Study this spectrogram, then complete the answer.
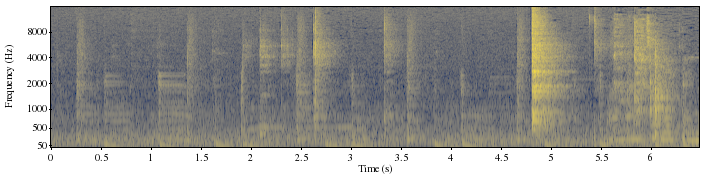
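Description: Chicken pieces being placed into a food container for honey glazed baked chicken, with clinks and knocks of containers and utensils on a kitchen counter and a sharp clatter near the end.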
